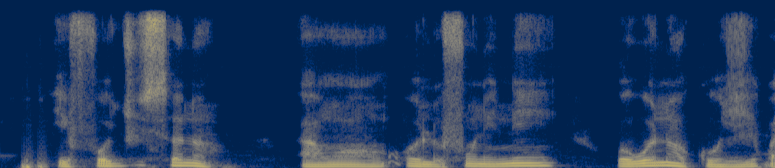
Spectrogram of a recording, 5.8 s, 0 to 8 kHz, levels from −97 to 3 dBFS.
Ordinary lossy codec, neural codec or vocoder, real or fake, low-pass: none; none; real; 7.2 kHz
